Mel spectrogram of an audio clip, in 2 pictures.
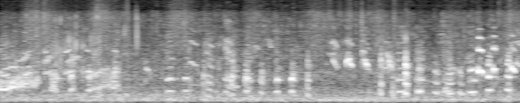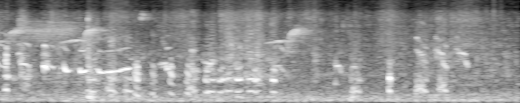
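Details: Roosters and hens making noise at a chicken farm: a crowded chorus of short, rapid clucks and cackles from many birds at once, over a steady background rumble.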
